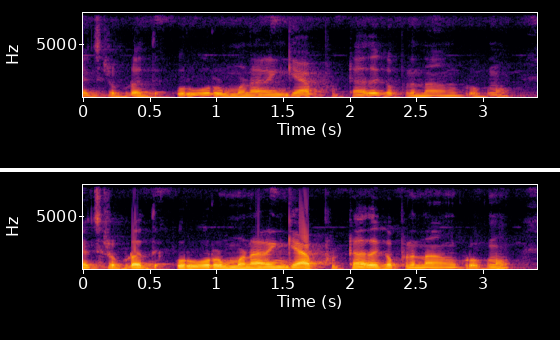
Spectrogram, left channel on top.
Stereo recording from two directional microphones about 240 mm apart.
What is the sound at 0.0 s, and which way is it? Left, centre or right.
Speech, centre.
